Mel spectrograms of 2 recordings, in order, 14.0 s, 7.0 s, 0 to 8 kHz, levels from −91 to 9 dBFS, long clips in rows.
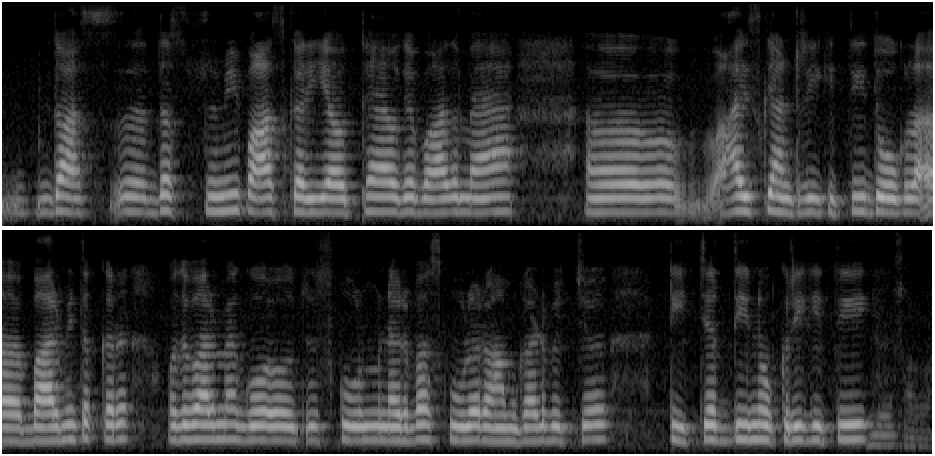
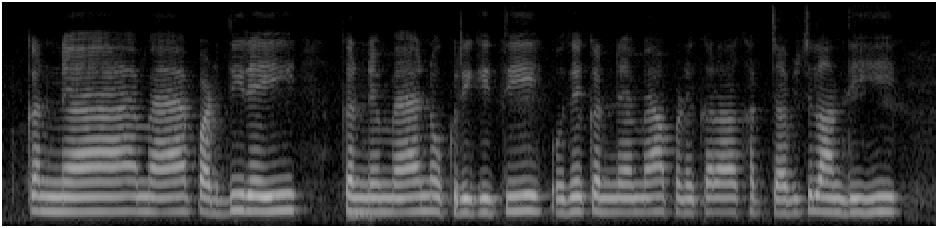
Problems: background sounds at intervals, background conversations at intervals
